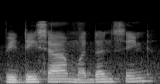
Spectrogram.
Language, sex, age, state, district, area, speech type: Gujarati, male, 18-30, Gujarat, Anand, urban, spontaneous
